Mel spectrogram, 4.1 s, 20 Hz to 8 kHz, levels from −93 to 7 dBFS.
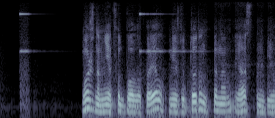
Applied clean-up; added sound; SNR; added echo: neural mask model RNNoise.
